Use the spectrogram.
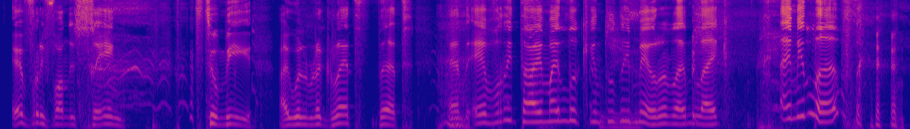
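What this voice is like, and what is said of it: Imitates another person's voice, accent. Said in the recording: “I'm going to do it in her voice ... Not the accent that I just did.”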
